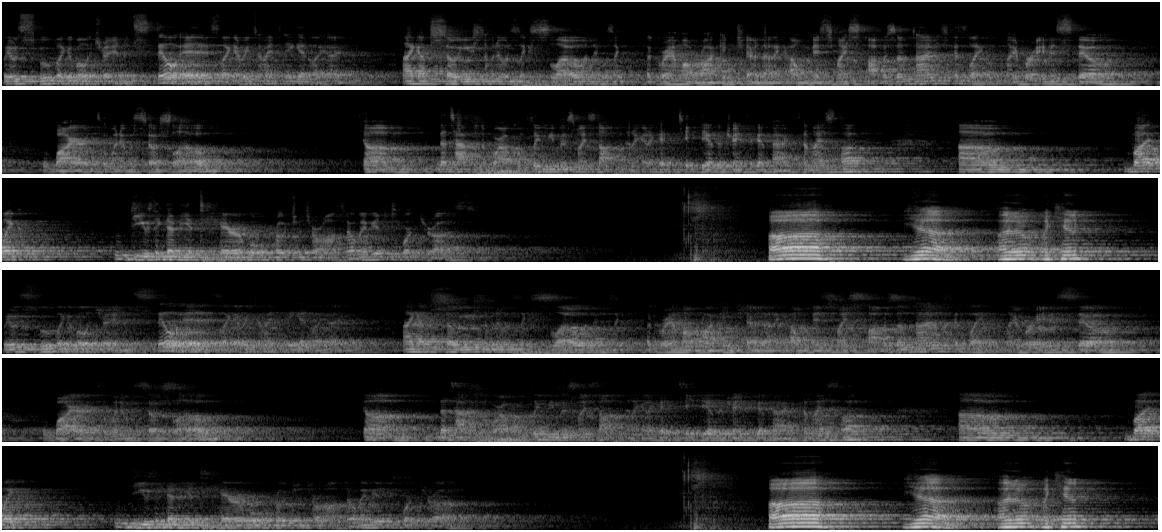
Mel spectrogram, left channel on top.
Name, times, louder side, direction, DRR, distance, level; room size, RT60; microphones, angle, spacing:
voice 1, 0.0-3.4 4.0-6.2 6.4-11.1 12.0-13.7 15.2-20.2 20.5-20.8 21.1-22.2 22.8-23.4 24.3-27.7, left 1 dB, 65° left, 3 dB, 1.5 m, -32 dB
voice 2, 30.8-31.5 32.2-32.8 33.1-33.9, equal, ahead, 2 dB, 0.5 m, -20 dB
9.9 x 9.5 x 6.8 m, 2.8 s
head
